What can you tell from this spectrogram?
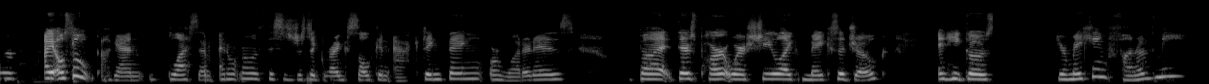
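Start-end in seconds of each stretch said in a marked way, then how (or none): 10.6-11.8 wounded, dead-serious, sad, hurt, small voice. Retelling an actor's line from a movie scene: imitating a sad, hurt line. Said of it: "he sounds so sad, like a kicked puppy".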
